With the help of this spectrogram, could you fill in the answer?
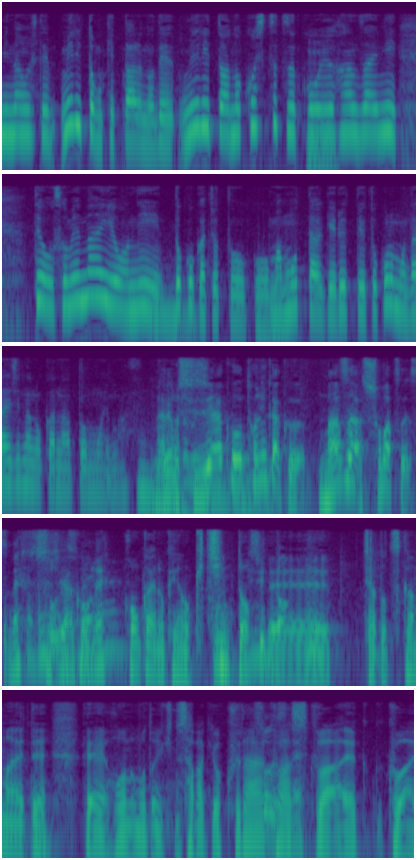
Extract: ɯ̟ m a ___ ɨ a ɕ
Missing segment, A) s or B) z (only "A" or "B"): B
